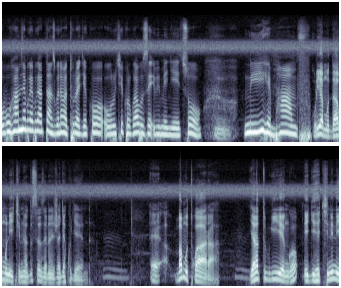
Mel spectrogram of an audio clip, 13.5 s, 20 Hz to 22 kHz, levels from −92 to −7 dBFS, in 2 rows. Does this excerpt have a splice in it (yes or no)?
yes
